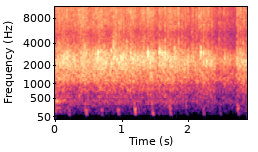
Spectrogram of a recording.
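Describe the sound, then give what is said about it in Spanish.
A church audience gives God a loud round of applause during a sermon, dense clapping at an even, moderately loud level for a few seconds with no voices over it. “¿Le puedes dar un fuerte aplauso a Dios por eso?”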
